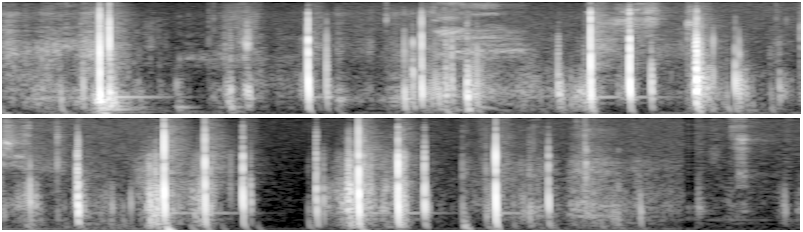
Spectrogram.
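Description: A camera or phone being handled, its microphone picking up an irregular run of knocks, taps and rubbing as it is grabbed and moved. The handling stops shortly before the end.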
